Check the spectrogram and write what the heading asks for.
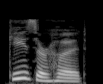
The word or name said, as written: geezerhood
